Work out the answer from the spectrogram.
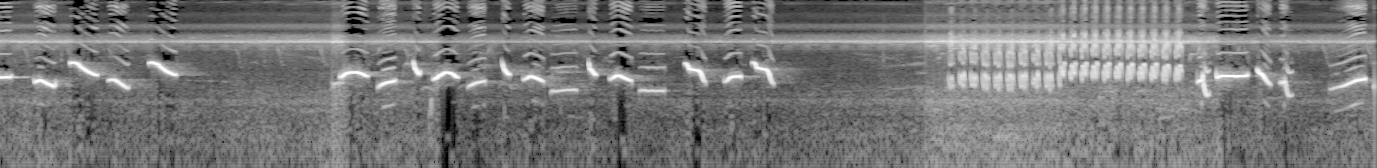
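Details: ['Forest-style song of a Black-throated laughingthrush, used to coach young and wild-caught birds: varied loud whistled phrases of rising and falling notes with pauses, a fast rattling trill in the middle, then more swooping whistles, over a constant thin tone.']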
